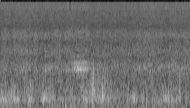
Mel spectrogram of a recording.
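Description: Strong Storm Eunice wind gusts across a rocky North Wales shoreline in rough, breezy conditions. The gusts buffet the microphone with an uneven, low, rumbling roar for two seconds.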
